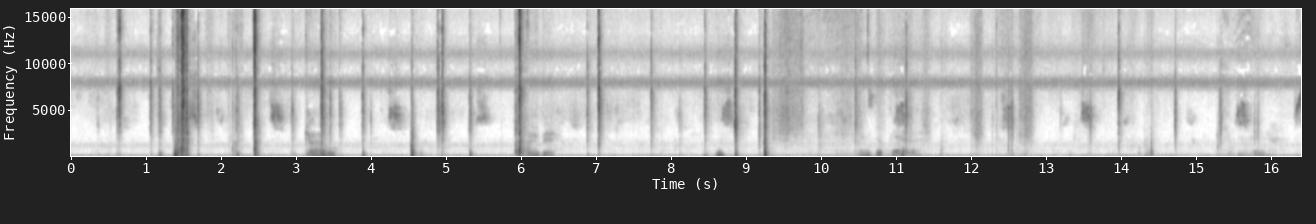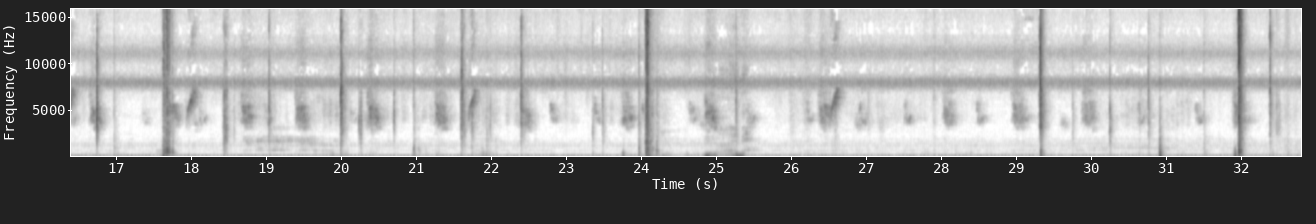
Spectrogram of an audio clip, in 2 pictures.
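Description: Mahjong tiles clacking on a felt-topped table as players draw and discard, sharp irregular clicks throughout, over a steady low hum.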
